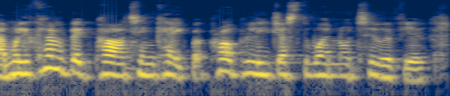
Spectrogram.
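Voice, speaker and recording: A woman with a Welsh accent. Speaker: community choir leader. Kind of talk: casual address to choir members.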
